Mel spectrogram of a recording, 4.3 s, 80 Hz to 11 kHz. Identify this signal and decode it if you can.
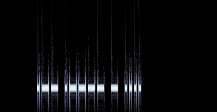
Morse code, heard as a keyed tone, about 29 wpm, 700 Hz. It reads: W1TH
